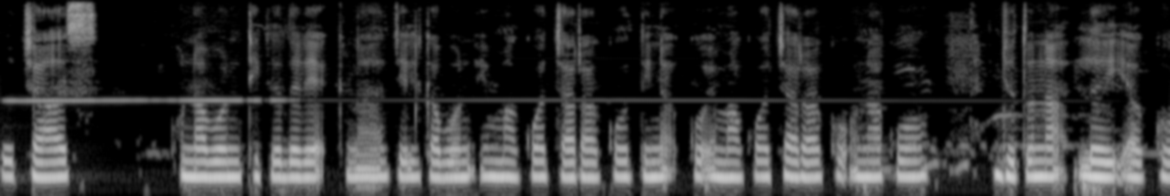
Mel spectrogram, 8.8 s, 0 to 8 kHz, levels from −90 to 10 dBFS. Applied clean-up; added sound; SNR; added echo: classical method spectral subtraction.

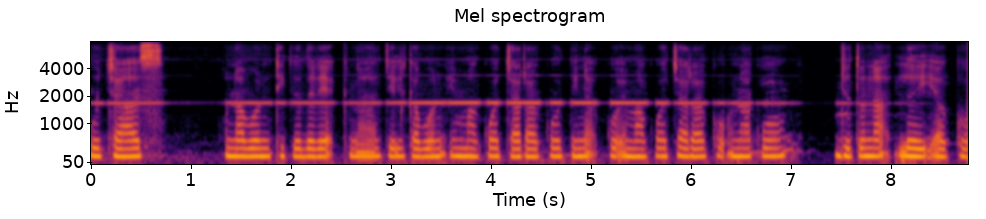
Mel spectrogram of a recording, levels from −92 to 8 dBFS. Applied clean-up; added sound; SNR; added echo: neural mask model RNNoise.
